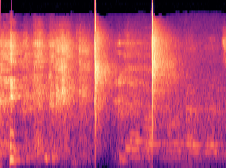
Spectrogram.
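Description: Three sharp snaps or clicks, spaced about a second and then half a second apart, amid voices.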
